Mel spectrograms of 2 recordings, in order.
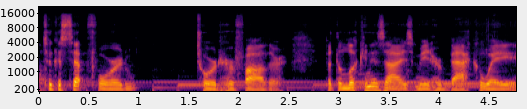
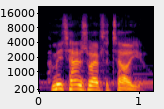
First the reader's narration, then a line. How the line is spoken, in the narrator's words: He never raised his voice to her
